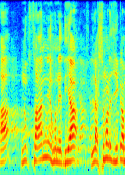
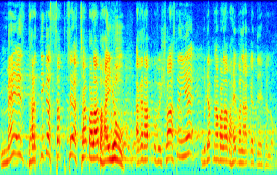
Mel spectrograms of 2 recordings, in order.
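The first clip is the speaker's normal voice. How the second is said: usual speaking voice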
